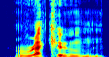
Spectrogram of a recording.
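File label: "raccoon", English word; animals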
